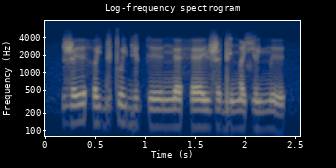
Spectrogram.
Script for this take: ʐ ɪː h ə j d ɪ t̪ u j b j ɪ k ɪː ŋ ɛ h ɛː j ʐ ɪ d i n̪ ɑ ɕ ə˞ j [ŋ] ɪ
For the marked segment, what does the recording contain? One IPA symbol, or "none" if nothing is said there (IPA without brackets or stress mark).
m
